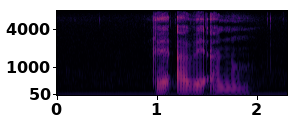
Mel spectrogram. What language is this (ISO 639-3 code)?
nso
